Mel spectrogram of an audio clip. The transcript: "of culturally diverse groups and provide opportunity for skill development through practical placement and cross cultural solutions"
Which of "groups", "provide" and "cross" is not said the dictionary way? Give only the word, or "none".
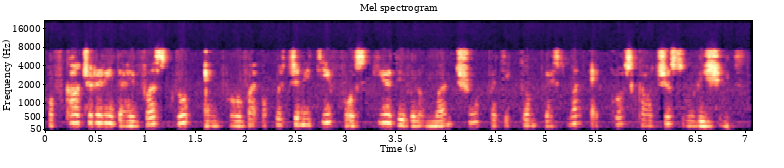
groups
